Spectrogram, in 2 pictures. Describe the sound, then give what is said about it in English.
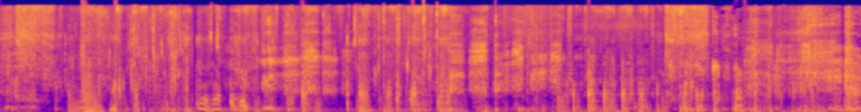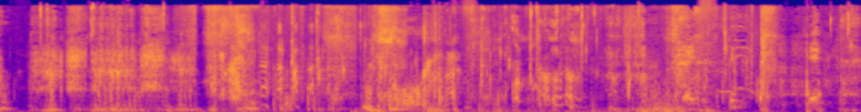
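A dog eats a banana, with loud, dense snuffling, smacking and chewing noises running almost without a break. There is one short pause near the middle. “that was the Queen eating a banana”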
